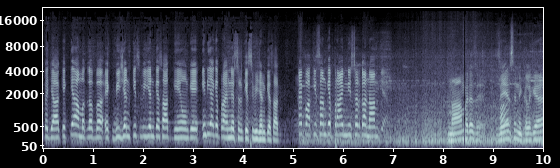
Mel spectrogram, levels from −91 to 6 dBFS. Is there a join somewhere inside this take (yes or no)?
yes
